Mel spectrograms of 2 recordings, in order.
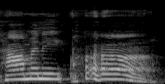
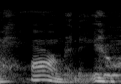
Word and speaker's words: hominy: But this hominy, before I knew how to pronounce it, I used to call it harmony, okay? Hispanic person said, no, hominy.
